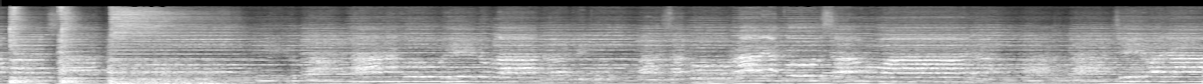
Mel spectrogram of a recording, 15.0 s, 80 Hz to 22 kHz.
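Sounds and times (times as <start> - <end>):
sustained bass notes: 0.0 - 5.8
instrumental accompaniment: 0.0 - 15.0
people singing together: 0.0 - 15.0.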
